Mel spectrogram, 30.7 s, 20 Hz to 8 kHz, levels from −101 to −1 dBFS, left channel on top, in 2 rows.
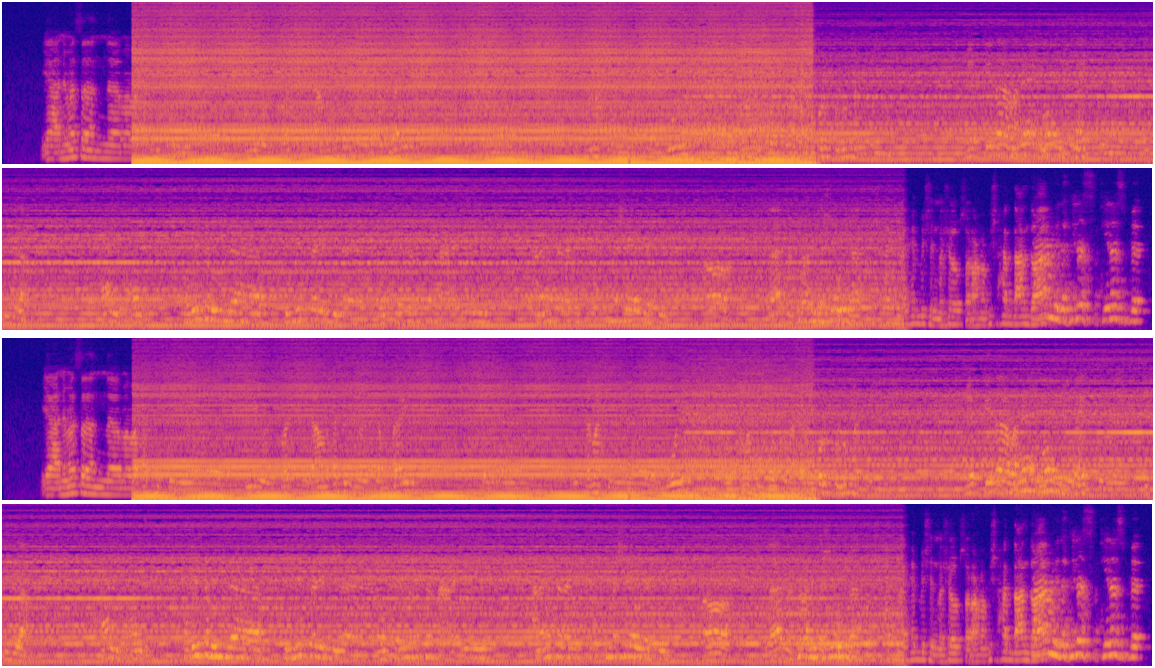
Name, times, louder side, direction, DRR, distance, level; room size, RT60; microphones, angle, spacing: voice 1, 0.5-5.6 6.3-7.1 7.6-9.2 9.6-11.9 12.8-15.8 18.1-18.3 24.7-25.1 25.5-29.3, right 3 dB, 50° right, 1.6 m, -33 dB
sound 1, 1.7-10.8, left 2 dB, 50° left, 0.5 m, -23 dB
sound 2, 9.0-27.4, right 1 dB, 90° right, 1.8 m, -30 dB
voice 2, 13.3-14.5 16.6-22.0 22.4-24.4 25.9-26.8 29.1-30.5, right 3 dB, 65° right, 0.6 m, -30 dB
5.0 x 2.0 x 3.1 m
head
